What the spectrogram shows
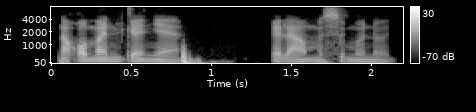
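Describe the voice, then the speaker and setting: Guy gaming and chatting, smooth clear voice, kinda dull dry mic. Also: on the low side, fairly even intonation, quick pace, fairly bright tone, no room sound. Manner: reads out item names, code-switching, chuckles. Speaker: gamer co-host. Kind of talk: casual gaming chat.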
